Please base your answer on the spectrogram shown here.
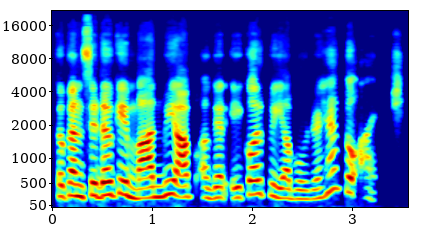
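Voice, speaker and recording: A woman teaching English grammar, explaining in Hindi and repeating English example sentences slowly and with emphasis. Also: medium pitch, a bit bright, clean tone, no echo, clean studio sound. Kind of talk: bilingual grammar lesson.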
